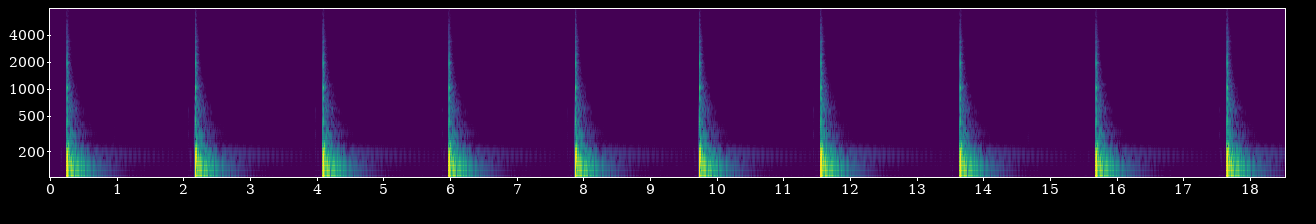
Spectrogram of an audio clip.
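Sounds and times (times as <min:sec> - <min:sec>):
kick drum: 0:00.2 - 0:00.8, 0:02.2 - 0:02.7, 0:04.0 - 0:04.6, 0:06.0 - 0:06.5, 0:07.8 - 0:08.4, 0:09.7 - 0:10.2, 0:11.5 - 0:12.1, 0:13.6 - 0:14.2, 0:15.6 - 0:16.2, 0:17.6 - 0:18.3.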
